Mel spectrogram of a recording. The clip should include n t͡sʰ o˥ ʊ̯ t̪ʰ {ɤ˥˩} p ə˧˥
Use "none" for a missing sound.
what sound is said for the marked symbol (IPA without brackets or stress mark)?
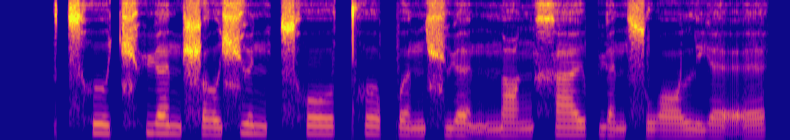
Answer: ɤ˥˩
